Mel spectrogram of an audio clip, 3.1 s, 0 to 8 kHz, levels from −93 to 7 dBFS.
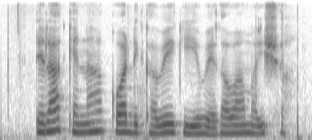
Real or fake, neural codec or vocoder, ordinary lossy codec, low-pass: real; none; none; 7.2 kHz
